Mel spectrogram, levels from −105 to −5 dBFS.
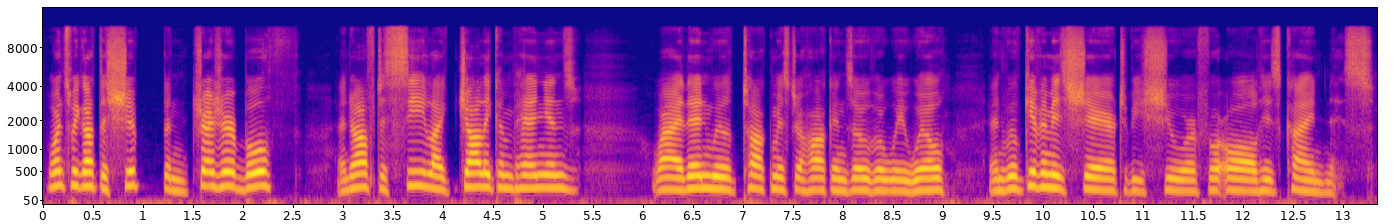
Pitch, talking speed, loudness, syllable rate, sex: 190 Hz, 165 wpm, -18 LUFS, 4.0 syllables/s, female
